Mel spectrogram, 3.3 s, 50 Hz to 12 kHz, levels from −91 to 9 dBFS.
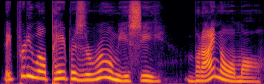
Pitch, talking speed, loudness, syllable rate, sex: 225 Hz, 235 wpm, -14 LUFS, 5.0 syllables/s, female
